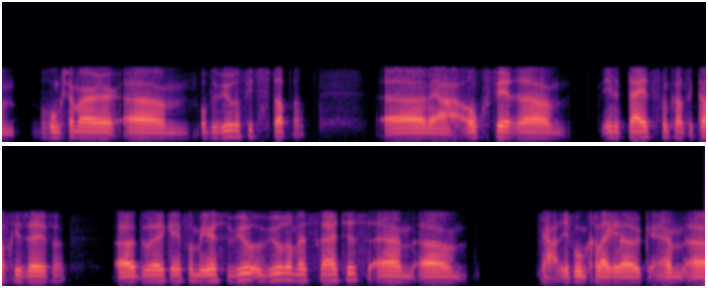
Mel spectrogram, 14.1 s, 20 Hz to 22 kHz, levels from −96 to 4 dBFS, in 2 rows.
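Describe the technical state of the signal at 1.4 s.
At 1.4 s the signal is intact, with nothing beyond the light coloration of the 32 kbit/s G.726 telephone path and its 250 Hz to 3.4 kHz band.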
